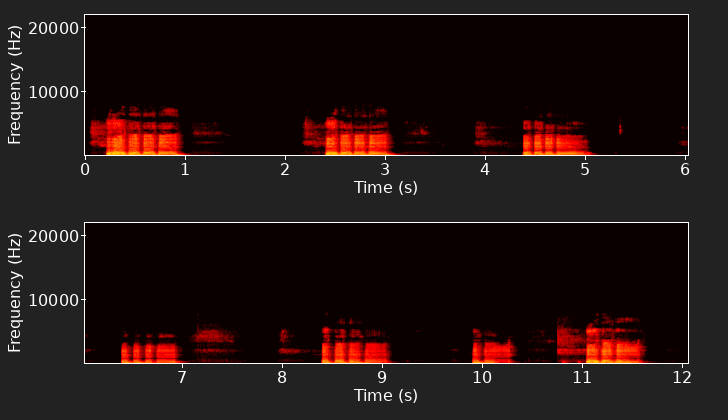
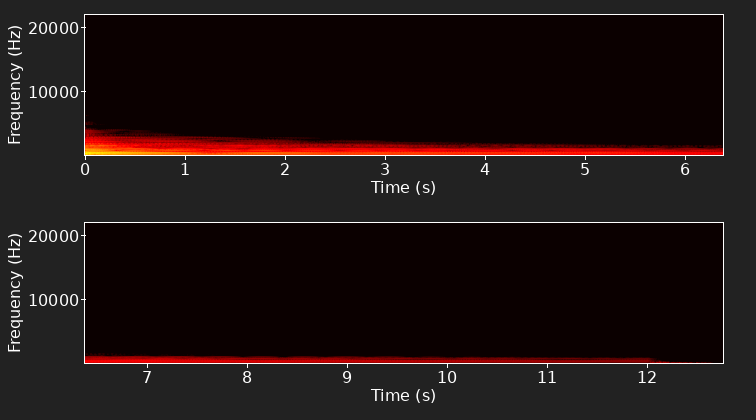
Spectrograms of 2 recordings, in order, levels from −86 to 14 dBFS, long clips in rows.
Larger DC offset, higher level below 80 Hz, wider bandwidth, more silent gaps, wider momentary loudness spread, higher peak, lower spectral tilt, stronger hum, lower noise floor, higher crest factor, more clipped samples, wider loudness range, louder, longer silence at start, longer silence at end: neither; second, -84 dBFS vs -56 dBFS; first, 7.6 kHz vs 3.4 kHz; neither; second, 17 LU vs 26 LU; second, -12 dBFS vs -8 dBFS; second, -7.5 dB/octave vs -9 dB/octave; neither; first, under -90 dBFS vs -76 dBFS; about the same, 22 dB vs 26 dB; neither; second, 8 LU vs 25 LU; about the same, -30 LUFS vs -31 LUFS; about the same, 0.05 s vs 0 s; second, 0.45 s vs 5.7 s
